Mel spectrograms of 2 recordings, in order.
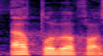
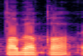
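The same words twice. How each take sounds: First: "atbaqa" opening on a clear "a" before the t; sounded initial hamza. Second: "tabaqa" starting straight on the t; missing initial hamza. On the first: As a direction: begin "atbaqa" with a distinct glottal "a". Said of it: "it's atbaqa". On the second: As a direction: drop the opening "a" and begin "tabaqa" on t. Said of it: "It's not tabaqa". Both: Shown as a demonstration.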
